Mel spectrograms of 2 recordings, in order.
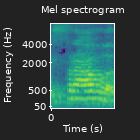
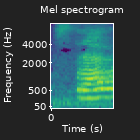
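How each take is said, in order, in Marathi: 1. r च्या आधी t आवाज येत नाही. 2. r च्या आधी t आवाज येतो. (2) "स्त्राव नाही"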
